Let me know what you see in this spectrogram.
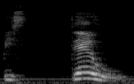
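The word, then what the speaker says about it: πιστεύω: Esta palabra se pronuncia pisteu, que es tener fe en o con respecto a persona o cosa, es decir, crédito, por implicación, confiar.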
